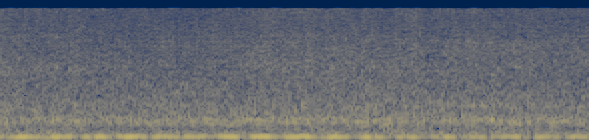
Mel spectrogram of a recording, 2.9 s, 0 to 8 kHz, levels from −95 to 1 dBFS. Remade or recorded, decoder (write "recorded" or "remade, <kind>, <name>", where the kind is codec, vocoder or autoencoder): remade, vocoder, Vocos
